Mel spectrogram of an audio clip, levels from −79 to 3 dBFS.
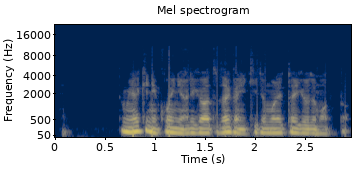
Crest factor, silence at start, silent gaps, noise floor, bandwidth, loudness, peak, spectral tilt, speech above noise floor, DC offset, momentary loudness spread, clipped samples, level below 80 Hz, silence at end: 14 dB; 0.05 s; none; -67 dBFS; 5.6 kHz; -22 LUFS; -8 dBFS; -9.5 dB/octave; 45 dB; under 0.1%; 6 LU; under 0.1%; -42 dBFS; 0 s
